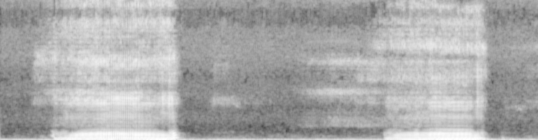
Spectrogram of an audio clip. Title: Funny French Bulldogs - Snoring Compilation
